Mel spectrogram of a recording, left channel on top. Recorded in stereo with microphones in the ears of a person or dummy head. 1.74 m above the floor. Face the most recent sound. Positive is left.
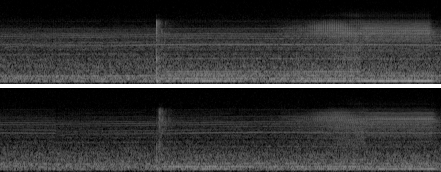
turn(degrees=80)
